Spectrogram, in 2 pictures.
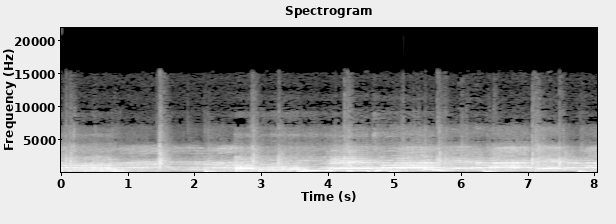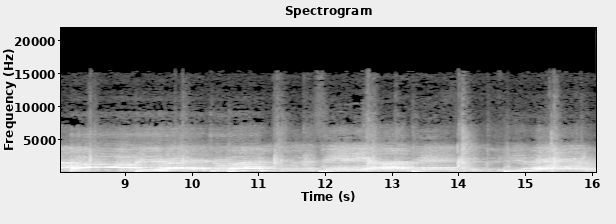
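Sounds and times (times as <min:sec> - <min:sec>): gospel choir singing: 0:00.0 - 0:16.0
steady low beat: 0:00.0 - 0:16.0.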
